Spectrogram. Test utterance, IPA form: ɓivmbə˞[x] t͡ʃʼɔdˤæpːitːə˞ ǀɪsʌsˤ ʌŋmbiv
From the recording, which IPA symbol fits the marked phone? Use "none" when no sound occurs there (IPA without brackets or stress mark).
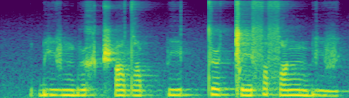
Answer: x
